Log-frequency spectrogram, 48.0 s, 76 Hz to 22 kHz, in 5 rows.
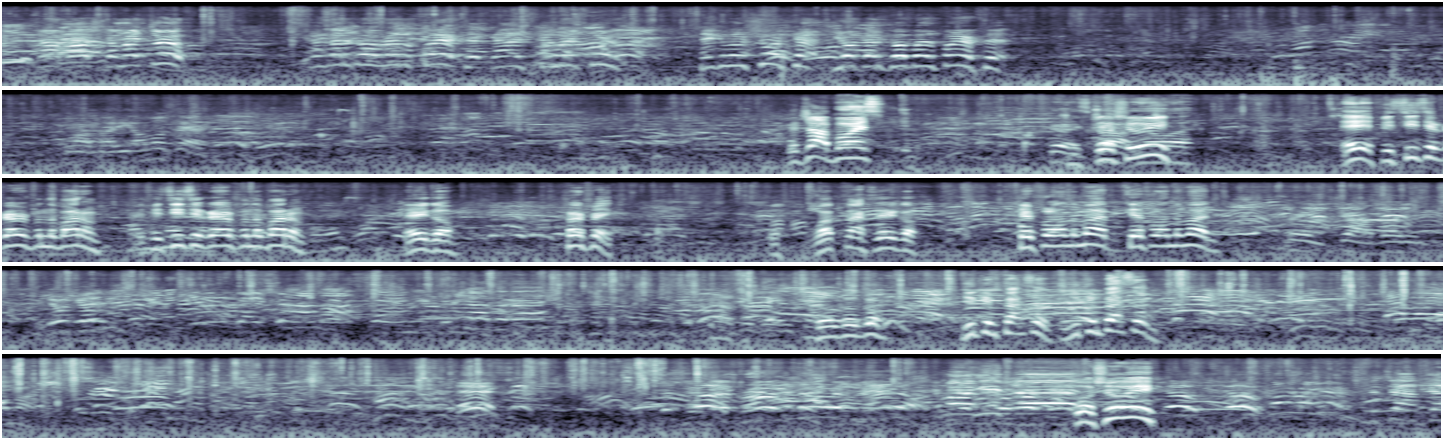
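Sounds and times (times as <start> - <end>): faint background chatter: 0.0 - 48.0
spectators talking and calling out: 0.0 - 48.0.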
